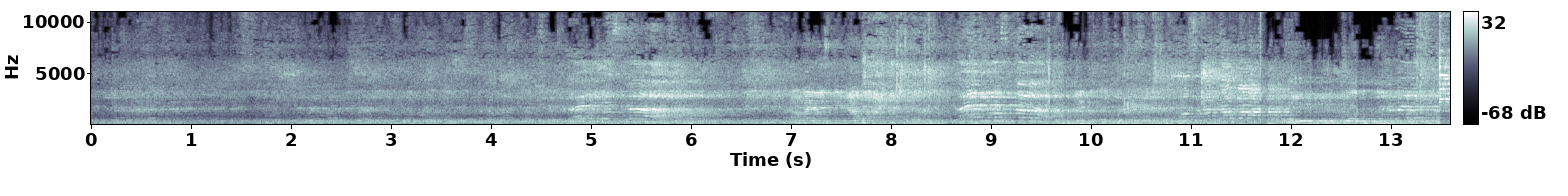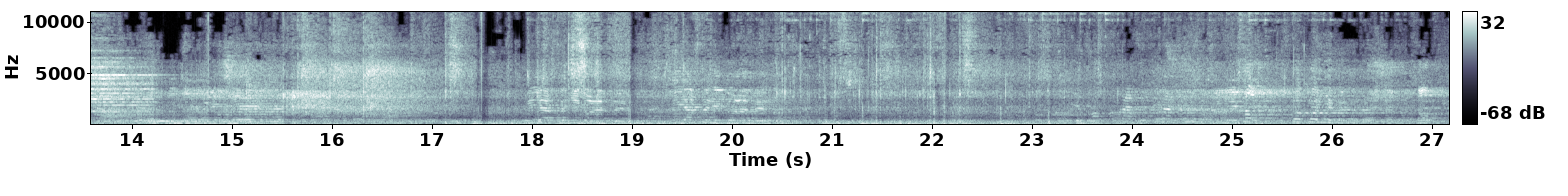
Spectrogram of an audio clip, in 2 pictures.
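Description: A crowd murmurs and shouts in a large echoing hall.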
